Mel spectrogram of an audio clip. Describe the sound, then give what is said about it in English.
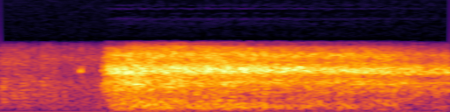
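A single long, deep breath as a steady, airy rush of air that starts abruptly and holds at a fairly even level to the end, with no voices. “Take a nice deep breath.”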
